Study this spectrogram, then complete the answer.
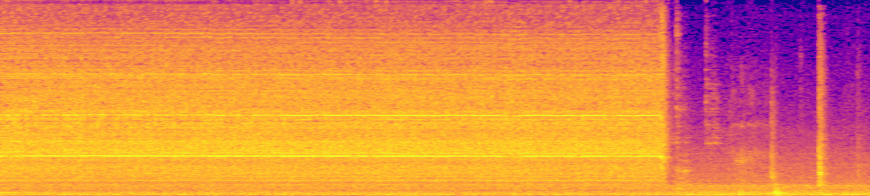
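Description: A power driver screws a service panel into an Initial D arcade cabinet, whining steadily and loudly for several seconds, then cutting off into a few small clicks and knocks.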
